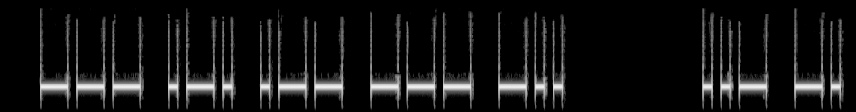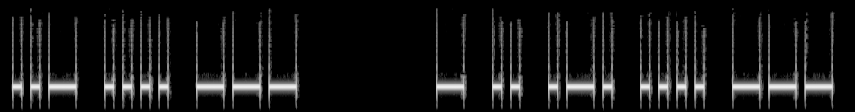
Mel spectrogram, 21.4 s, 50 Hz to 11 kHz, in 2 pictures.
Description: Morse code, heard as a keyed tone, about 10 wpm, 800 Hz. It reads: ORWOD UNUHO TIRHO
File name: CW / DET / 1 3 1500C S B 10wpm 3335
